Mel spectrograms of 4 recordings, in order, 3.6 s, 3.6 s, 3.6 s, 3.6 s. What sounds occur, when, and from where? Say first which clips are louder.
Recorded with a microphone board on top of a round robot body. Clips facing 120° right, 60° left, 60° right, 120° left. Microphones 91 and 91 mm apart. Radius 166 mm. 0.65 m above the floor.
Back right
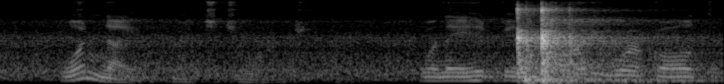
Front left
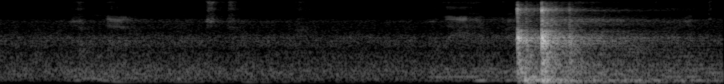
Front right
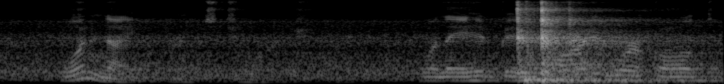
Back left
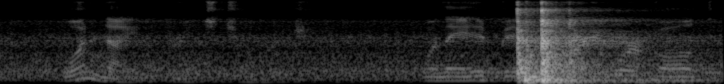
0.3 s a man speaking: back right 11 dB, front right 2 dB; 140° right, 1.5 m
2.6 s a door slam: even, back left 8 dB; 150° left, 0.9 m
